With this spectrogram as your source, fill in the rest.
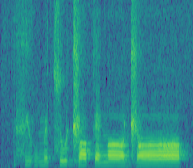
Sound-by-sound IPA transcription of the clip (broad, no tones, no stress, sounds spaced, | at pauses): fʲ u ɡ m ʏ t͡s u d͡ʒ ɔ k ɛ ŋ ɔː d͡ʒ ɔː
